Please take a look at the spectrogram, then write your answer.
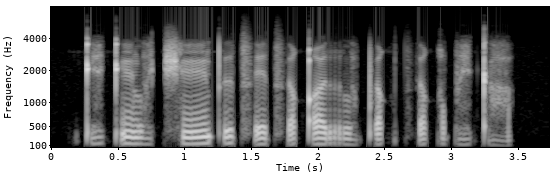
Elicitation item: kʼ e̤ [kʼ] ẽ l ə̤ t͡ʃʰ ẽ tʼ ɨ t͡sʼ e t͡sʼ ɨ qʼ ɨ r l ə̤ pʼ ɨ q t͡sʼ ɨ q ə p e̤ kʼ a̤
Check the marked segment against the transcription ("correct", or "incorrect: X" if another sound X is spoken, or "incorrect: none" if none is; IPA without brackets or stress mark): correct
